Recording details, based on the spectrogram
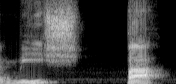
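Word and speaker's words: מִשְׁפָּט: Então a expressão é mishpat.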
